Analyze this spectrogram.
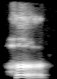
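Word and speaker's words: H.E.R.: So I Can't Breathe by Her. It's written as capital H period, capital E period, capital R period, but my understanding is it's pronounced Her.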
